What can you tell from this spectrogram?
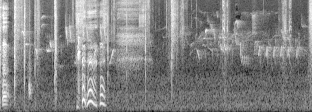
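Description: A cartoon character's brief wordless vocal sound, its pitch sliding up and down, about one and a half seconds in. Later come quick, faint, high bird chirps over a light outdoor background.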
